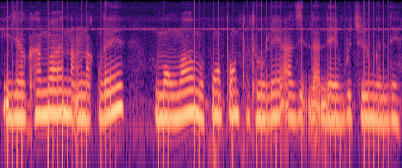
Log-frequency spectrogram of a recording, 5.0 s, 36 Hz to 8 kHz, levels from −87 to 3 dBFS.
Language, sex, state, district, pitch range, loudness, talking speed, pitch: Wancho, female, Arunachal Pradesh, Longding, 180-205 Hz, -14 LUFS, 155 wpm, 185 Hz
